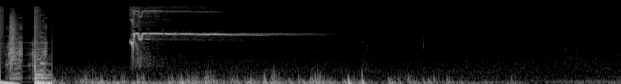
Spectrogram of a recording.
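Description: A short laugh, then about a second in a sudden high-pitched steady tone, like a whistle or an edited sound effect, that fades away over about two seconds; faint background noise follows.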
